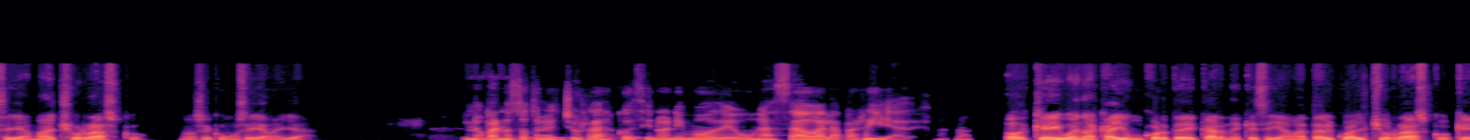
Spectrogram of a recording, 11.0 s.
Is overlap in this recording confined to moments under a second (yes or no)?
yes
